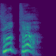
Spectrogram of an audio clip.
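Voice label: Voice finish, Japanese; oboro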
